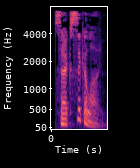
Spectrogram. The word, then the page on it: saxicoline: British English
